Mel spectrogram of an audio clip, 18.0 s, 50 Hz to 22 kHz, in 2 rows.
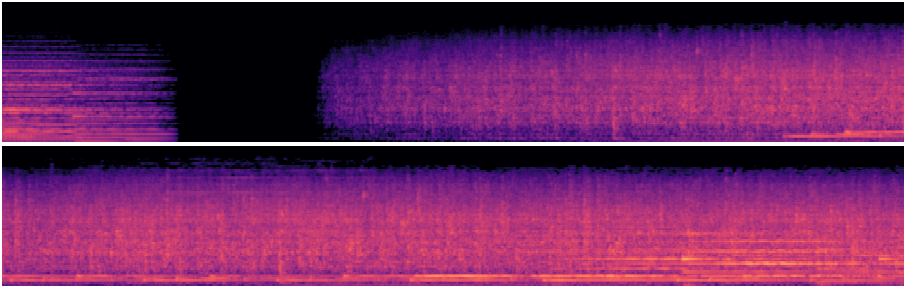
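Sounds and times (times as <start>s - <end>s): rushing water: 3.2s - 18.0s
soft background music: 7.8s - 18.0s.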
